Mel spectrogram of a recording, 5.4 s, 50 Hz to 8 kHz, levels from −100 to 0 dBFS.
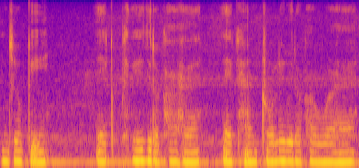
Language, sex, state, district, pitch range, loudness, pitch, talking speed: Hindi, male, Jharkhand, Garhwa, 130-135 Hz, -16 LUFS, 130 Hz, 145 wpm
